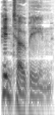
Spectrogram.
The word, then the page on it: pinto bean: British English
